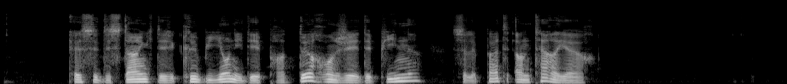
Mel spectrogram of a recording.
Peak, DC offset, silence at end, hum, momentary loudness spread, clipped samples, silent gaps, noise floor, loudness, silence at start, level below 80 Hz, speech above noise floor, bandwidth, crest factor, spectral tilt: -2 dBFS; under 0.1%; 1.95 s; none; 12 LU; under 0.1%; none; -73 dBFS; -19 LUFS; 0.7 s; -44 dBFS; 55 dB; 11.5 kHz; 18 dB; -7 dB/octave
